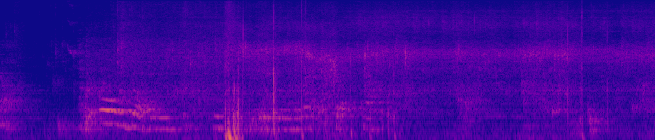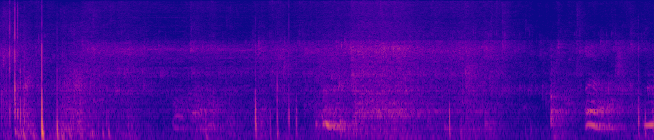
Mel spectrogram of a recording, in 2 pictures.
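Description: Water runs from a tap and splashes into a bathtub.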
